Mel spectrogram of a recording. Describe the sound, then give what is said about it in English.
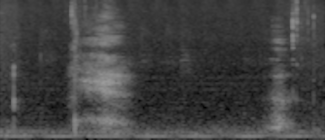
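A single quiet, breathy yawn drawn in with a low vocal tone, followed a moment later by a short exhaled breath, with no talking. “Excuse me, I had to yawn.”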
